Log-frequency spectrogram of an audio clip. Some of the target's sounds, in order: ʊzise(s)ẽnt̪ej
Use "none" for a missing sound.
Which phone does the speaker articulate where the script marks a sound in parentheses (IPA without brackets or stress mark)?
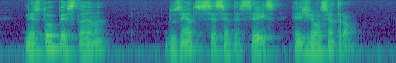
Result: s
